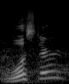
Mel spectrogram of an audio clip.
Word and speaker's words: Worcester: Worcester?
